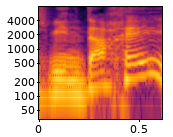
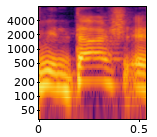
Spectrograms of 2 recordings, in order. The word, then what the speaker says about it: vintage: No es vintage, es vintage. Como, vente pa' aquí, vente, vente, vente. Con V, V. Vintage, vintage.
